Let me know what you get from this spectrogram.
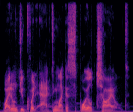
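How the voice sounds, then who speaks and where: A performer voicing a cold, contemptuous workaholic husband who talks curtly and dismissively. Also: male voice, mid-range voice, sing-song, normal speed, pushed and bright, slightly rough, soft background music, full character voice. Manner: curt, scornful, dismissive.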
